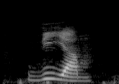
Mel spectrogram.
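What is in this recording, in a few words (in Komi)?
"виям", Komi, female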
